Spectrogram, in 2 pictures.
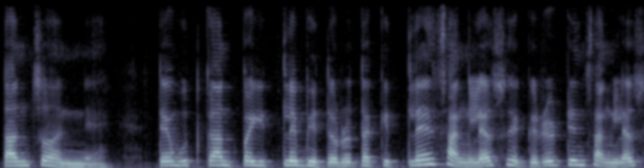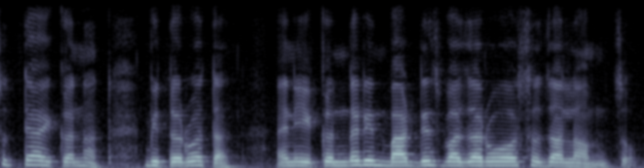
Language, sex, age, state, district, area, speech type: Goan Konkani, female, 60+, Goa, Bardez, urban, spontaneous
